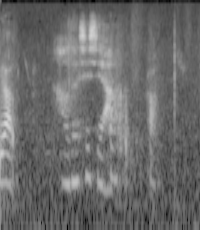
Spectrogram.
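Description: A young woman answers briefly and softly nearby.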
